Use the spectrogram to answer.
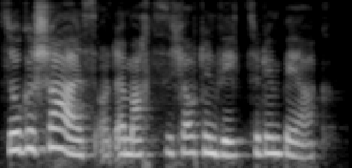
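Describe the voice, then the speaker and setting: A woman reading a fairy-tale parody aloud in a calm, measured storybook manner. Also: fairly high pitch.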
